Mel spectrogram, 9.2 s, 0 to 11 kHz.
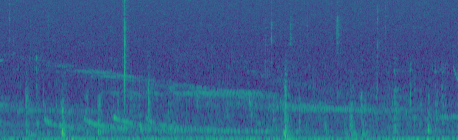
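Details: Chorus of Weddell seals in the frozen Southern Ocean at McMurdo Sound, Antarctica, November 2017, heard 21 m below the ice by an observatory. Several gliding downward whistles and long faint tones blend with sharp clicks and pops.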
